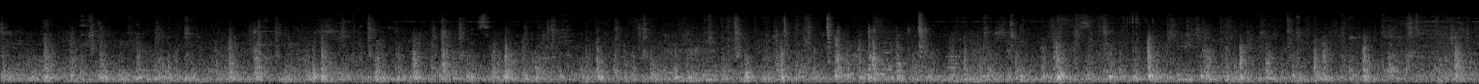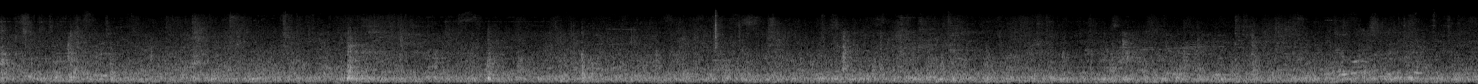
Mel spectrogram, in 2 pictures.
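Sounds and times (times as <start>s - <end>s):
crowds in department store: 0.0s - 29.5s.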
